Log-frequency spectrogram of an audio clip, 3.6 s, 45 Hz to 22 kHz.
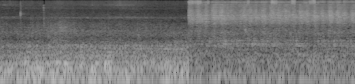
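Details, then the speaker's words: Pressure canner processing salsa at pressure for a 20-minute run: low bubbling gives way to a loud steady steam hiss as the weight dances and the stopper is up; normal venting. "that's what the dancing weight looks like you can see my stopper is up that's actually gonna prevent you from opening this pressure canner"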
